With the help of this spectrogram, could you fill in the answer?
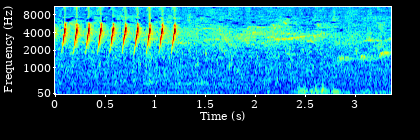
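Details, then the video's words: Singing Bar-winged prinia, 'kristal' style, used to teach a young shama: an even, rapid string of about ten sharp high chirps, followed by quiet with faint low background noise. "Masteran Cimblek Kristal Gacor (masteran murai Batu trotol)"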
